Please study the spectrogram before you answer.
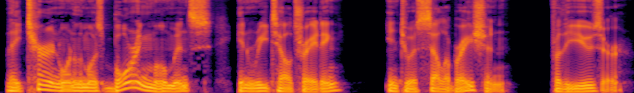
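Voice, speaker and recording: Gravelly low-voiced man with wry asides. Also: moderate pace, darkish tone, no room sound, clean studio sound. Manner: wry asides, emphatic repetition. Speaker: business podcast host. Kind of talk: scripted business commentary.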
